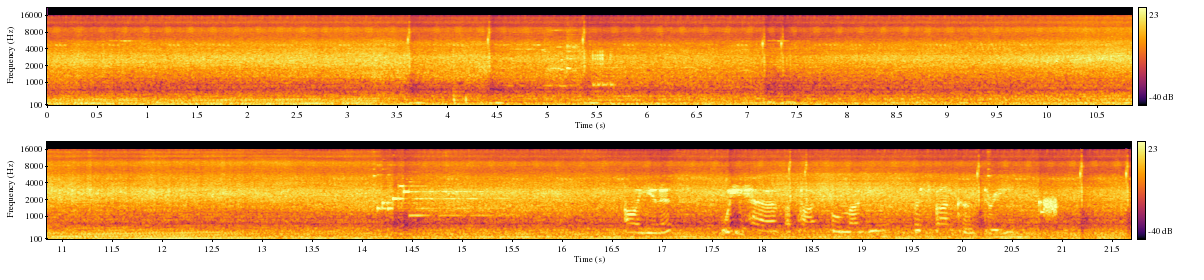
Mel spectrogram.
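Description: A vehicle engine idles nearby with a low steady hum.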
